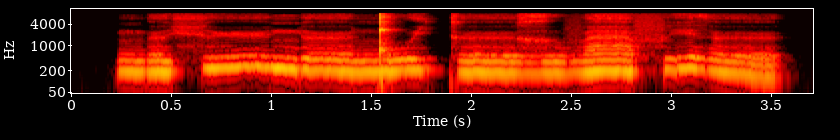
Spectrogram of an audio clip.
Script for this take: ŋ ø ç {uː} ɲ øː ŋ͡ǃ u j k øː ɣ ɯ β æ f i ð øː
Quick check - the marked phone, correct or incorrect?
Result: incorrect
